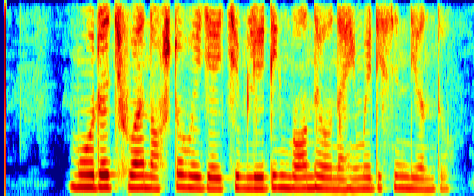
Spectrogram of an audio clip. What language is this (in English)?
Odia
